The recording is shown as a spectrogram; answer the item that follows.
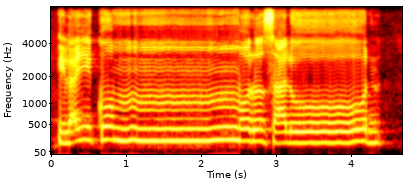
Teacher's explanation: جب کاف کو میم سے ملائیں گے تو اس وقت غنہ بھی کیا جائے گا 1 الف کی مقدار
